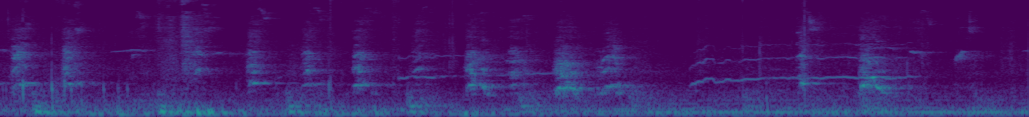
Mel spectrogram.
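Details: Mother dog reunited with her three puppies after they fell from the cage; short yips and whimpers recur, ending in thin rising and falling whines, over steady low background rumble.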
